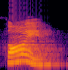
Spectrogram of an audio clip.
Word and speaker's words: sign: Sign. Let's match it to the letter G. What's the silent letter here? The consonant silent letter is letter G.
